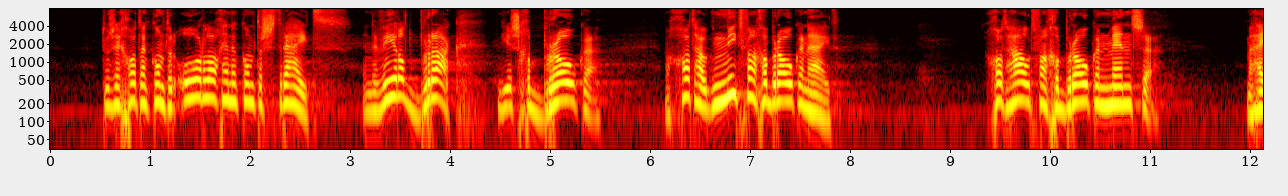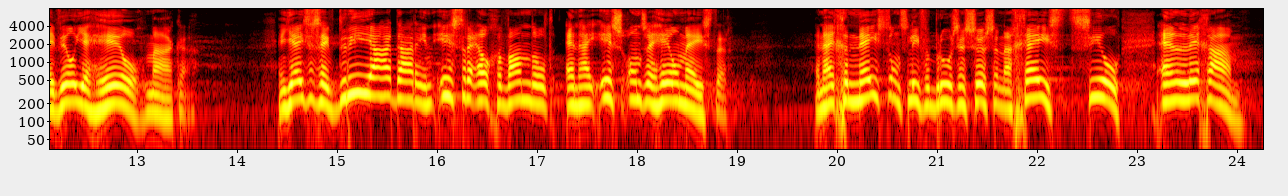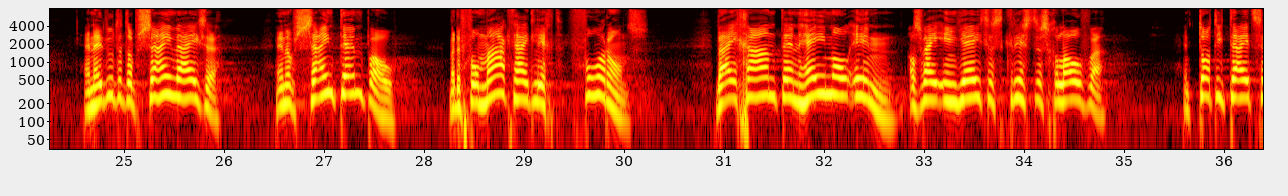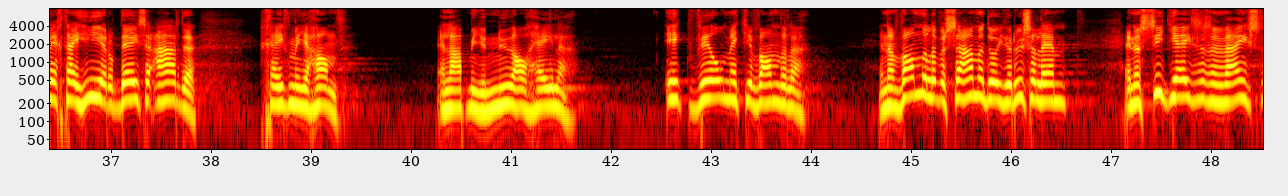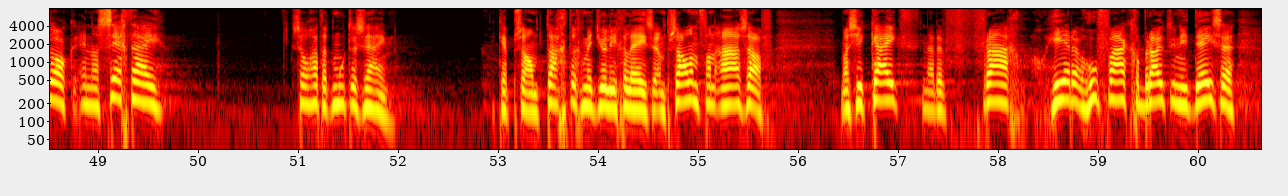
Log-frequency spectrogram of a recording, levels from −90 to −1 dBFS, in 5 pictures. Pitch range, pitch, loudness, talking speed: 160-230 Hz, 200 Hz, -24 LUFS, 165 wpm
